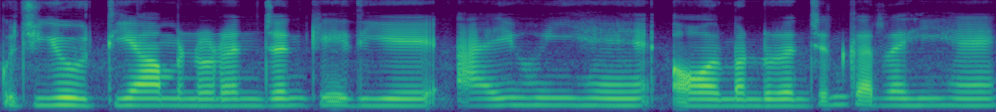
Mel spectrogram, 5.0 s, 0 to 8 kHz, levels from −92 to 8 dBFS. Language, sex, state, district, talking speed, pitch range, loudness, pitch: Hindi, female, Bihar, Gopalganj, 155 wpm, 180-190 Hz, -19 LUFS, 185 Hz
